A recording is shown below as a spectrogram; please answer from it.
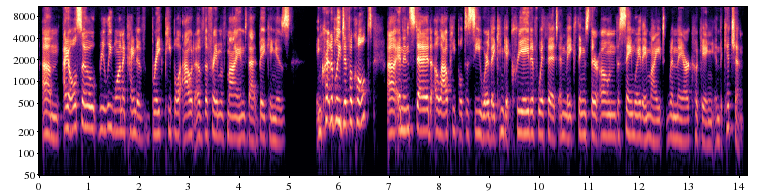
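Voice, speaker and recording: A woman in her thirties, a baker and food writer, introducing herself in a chatty, bubbly way with frequent fillers. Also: on the low side. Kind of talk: casual introduction on a video panel.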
